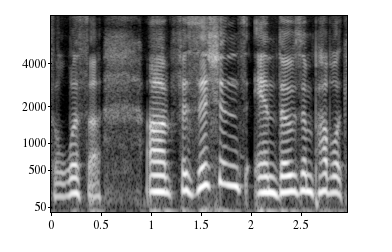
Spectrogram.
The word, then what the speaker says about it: Elisa: I think it's Alyssa.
